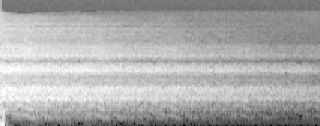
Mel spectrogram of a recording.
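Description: The echo of a song with a screamed male vocal dying away after the music cuts off abruptly, fading steadily toward silence.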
